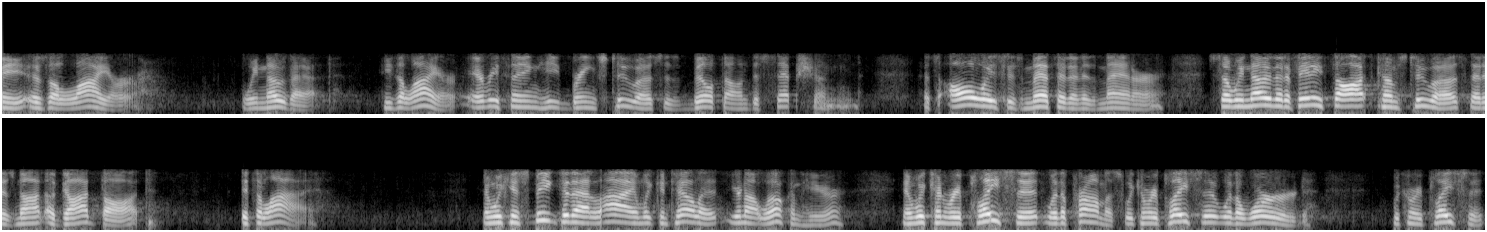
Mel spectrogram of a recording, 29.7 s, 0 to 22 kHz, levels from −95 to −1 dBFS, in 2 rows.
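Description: From start to finish the speech runs through a G.723.1 codec, and it's heavily damaged: everything sits in a narrow 150 Hz to 3.5 kHz band, so it's muffled, while the slow-updating voice model leaves it hoarse with smeared consonants, which fits roughly 6.3 kbit/s.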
